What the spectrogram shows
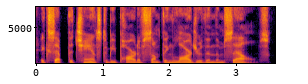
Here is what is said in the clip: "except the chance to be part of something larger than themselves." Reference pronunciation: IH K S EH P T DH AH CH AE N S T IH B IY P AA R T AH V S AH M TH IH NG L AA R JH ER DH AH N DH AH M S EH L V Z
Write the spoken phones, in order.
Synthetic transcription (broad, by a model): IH K S EH P T DH AH CH AE N S T IH B IY P AA R T AH V S AH M TH IH NG L AA R JH ER DH AH N DH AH M S EH L V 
